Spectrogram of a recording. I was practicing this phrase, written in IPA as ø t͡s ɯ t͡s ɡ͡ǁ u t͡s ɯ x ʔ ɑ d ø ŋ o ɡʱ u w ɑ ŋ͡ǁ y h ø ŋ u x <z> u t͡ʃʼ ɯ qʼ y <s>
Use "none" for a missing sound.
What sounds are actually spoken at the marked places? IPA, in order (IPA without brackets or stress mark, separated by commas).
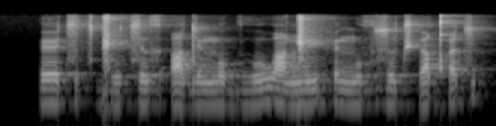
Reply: z, t͡s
